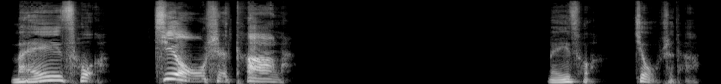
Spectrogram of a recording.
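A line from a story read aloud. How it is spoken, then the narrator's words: Suppressed excitement, long sigh. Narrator (Chinese): 他强压住自己内心的激动，长叹一声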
